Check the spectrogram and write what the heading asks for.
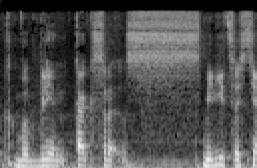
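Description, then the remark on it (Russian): A cat makes a sharp, breathy hissing noise lasting under a second, loud, squeezed between stretches of a person talking. “Скажи, пожалуйста, это твоя кошка? Это моя кошка, к сожалению.”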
